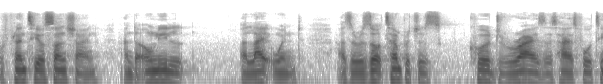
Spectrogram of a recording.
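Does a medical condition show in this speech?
No.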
